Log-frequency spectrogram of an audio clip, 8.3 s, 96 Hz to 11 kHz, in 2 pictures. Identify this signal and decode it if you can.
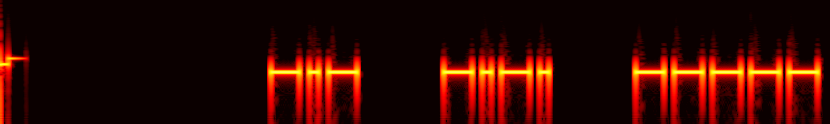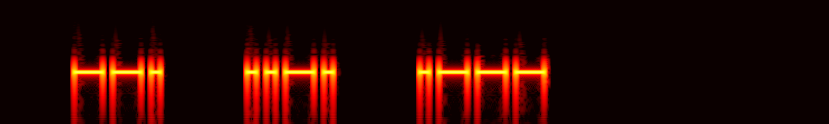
Morse code, heard as a keyed tone, about 25 wpm, spaced as for 14 wpm, 700 Hz. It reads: KC0GFJ
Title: USA Call Signs - 6 Characters - 3x Character Spacing - 25wpm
